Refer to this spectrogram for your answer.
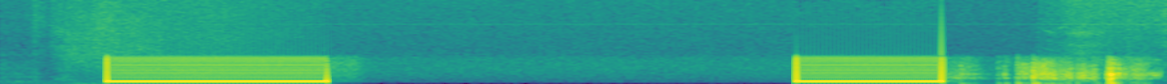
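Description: Two steady electronic ringback tones from an outgoing phone call to a swan expert at a natural history museum, each about a second long with a long silent gap between, the second cut short by a rustling click as the line is picked up.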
